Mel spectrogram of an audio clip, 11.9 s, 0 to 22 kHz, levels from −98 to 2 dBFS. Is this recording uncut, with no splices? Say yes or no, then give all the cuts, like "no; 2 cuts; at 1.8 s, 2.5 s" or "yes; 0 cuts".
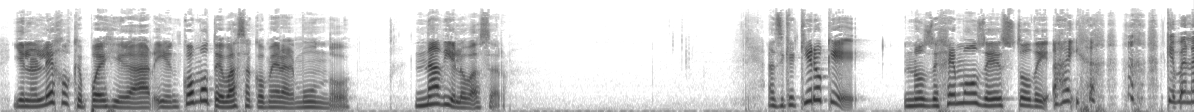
yes; 0 cuts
